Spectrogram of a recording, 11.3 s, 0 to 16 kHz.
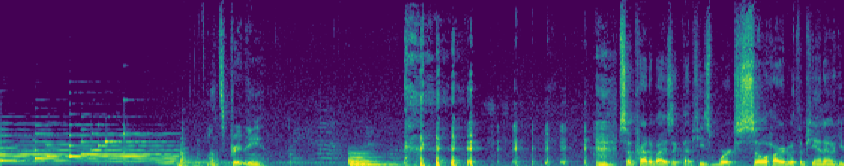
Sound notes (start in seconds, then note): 5.4 laughter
